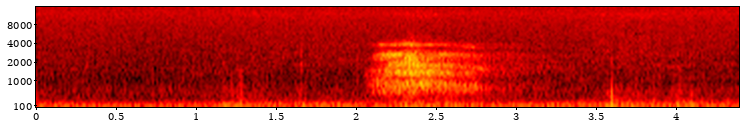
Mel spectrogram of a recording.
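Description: Steady low hum of an old film soundtrack, broken about two seconds in by a short breathy rush of noise, with a couple of faint clicks.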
